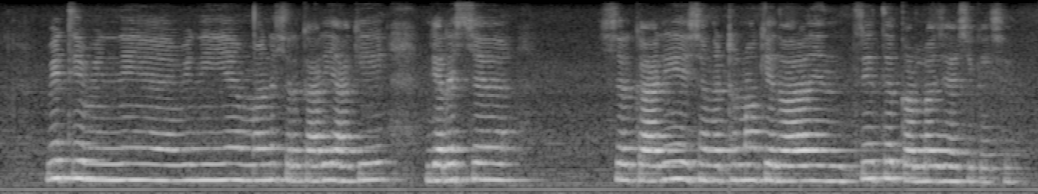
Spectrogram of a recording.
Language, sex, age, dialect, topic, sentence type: Maithili, female, 18-24, Angika, banking, statement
